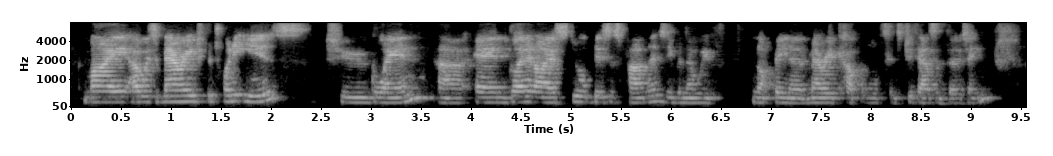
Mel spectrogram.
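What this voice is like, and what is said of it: Australian accent. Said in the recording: “I'm obviously Australian. You can tell from my accent.”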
